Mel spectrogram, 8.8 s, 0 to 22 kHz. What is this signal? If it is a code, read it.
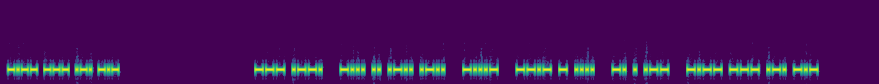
Morse code, heard as a keyed tone, about 57 wpm, 700 Hz. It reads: YORK OP BILL <BT> QTH NEW YORK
